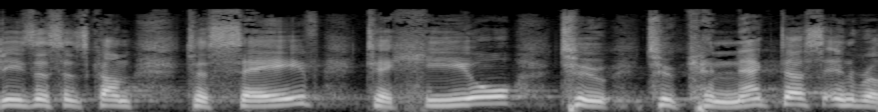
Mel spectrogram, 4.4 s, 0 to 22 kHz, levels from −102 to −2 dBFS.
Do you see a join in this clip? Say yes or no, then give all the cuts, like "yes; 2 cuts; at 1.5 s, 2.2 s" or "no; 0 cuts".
no; 0 cuts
